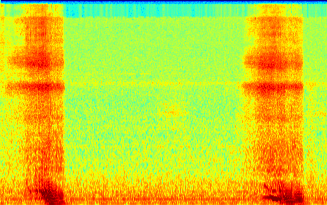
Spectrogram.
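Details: Beagle and Cavalier cross dog snoring: two long, low, raspy rumbles about four and a half seconds apart, each swelling and fading over roughly a second, with quiet room tone between.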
